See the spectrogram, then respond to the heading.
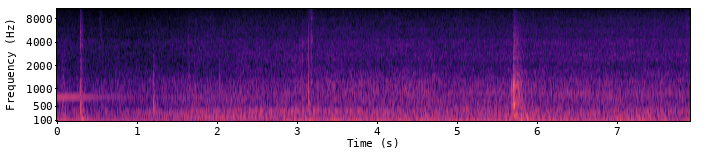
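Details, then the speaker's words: Cadillac CTS-V 400 hp LS6, Tremec 6-speed, with heavy vibration in the engine bay and transmission tunnel; mounts or harmonic balancer suspected: steady even idle hum with no knocks or misses, a few light clicks; balancer looks slightly wobbly. "Does sound good. What do you guys think?"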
